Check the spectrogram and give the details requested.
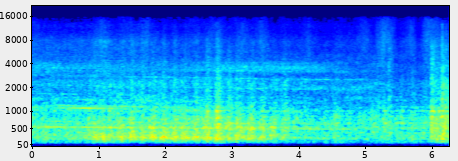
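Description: Interior running sound of a JR Kyushu 305 series electric train, recorded in a motor car: wheels rumbling over the rails with a steady hum, louder in the first half and easing later, and one sharp clack from the track near the end.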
